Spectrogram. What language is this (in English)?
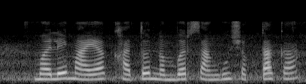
Marathi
